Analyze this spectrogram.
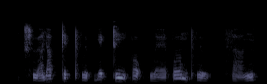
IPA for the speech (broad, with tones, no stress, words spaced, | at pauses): t͡ɕʰɯ˩˦a̯ja˦˥p̚ te˥˩k̚pʰlɯ˨˩k̚je˦˥k̚ ti˥˩n kɔ˥˩ʔkwɛː˩˦ pɤː˥˩mpʰlɯ˨˩k̚ | sa˩˦ŋ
